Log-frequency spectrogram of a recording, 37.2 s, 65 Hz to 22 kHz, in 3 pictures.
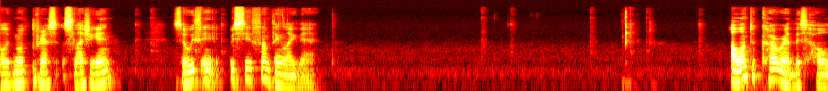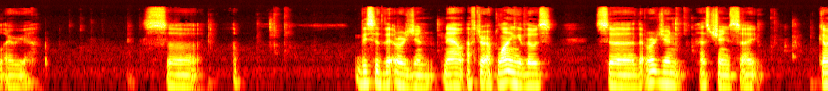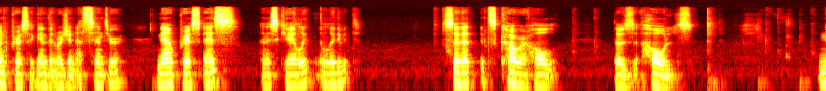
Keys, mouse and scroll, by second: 0.8 KP_Divide, 1.6-2.3 scroll down 7, 2.3 middle click, 2.5-3.0 scroll up 4, 3.0 shift+middle click, 3.3-3.6 scroll up 1, 3.6-7.5 shift+middle drag, 7.5-7.9 scroll down 2, 7.9-9.4 middle drag, 9.4 scroll up 1, 9.7-13.7 shift+middle drag, 13.7 KP_3, 14.1 KP_1, 14.6 KP_3, 15.6 s, 17.4 scroll down 4, 20.4-23.5 right drag, 23.5-24.0 scroll up 2, 24.0 shift+middle click, 24.6-25.0 scroll up 1, 25.0 shift+middle click, 25.9-26.3 scroll up 1, 26.3-27.4 shift+middle drag, 27.4 s, 32.0-33.5 middle drag, 33.5 scroll down 1, 33.7 middle click, 34.1-34.4 scroll down 1, 34.4-35.7 middle drag, 35.7 KP_3, 36.6 shift+middle click, 37.0 scroll up 2.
